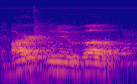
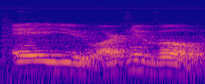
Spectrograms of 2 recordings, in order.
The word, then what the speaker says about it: Art Nouveau: Before I tell the story, The style is in French, Art Nouveau. Art Nouveau, it's spelled up on the board. It is in French, Art Nouveau. It has a lot of vowels. N-O-U-V-E-A-U, Art Nouveau.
